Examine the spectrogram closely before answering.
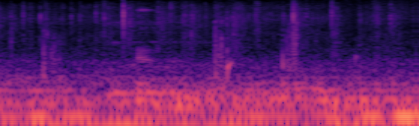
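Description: Fire crackles.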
